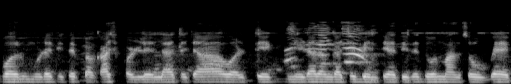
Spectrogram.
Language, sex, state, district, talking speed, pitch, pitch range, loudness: Marathi, male, Maharashtra, Nagpur, 200 wpm, 120 Hz, 115-120 Hz, -18 LUFS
